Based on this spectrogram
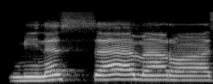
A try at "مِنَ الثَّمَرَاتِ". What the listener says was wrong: সাথে টান হয়ে যাচ্ছে। মিনাস সামারাত।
